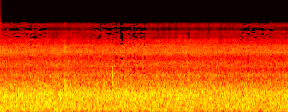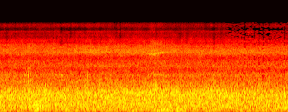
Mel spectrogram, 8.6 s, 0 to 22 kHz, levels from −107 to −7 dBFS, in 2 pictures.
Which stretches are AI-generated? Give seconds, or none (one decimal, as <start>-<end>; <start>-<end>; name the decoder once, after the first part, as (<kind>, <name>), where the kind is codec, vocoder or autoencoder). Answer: 0.7-1.4 (autoencoder, DAC-VAE); 2.2-3.6; 4.1-7.7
